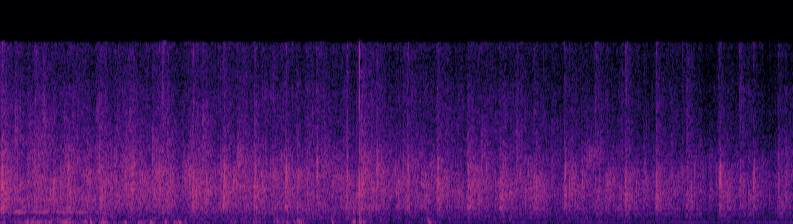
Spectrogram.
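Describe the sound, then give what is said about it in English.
A church audience at Jubilee House claps hands steadily for the full eight seconds, a dense, loud wash of overlapping claps with a faint low hum underneath and no voices. “Oh, clap those hands.”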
